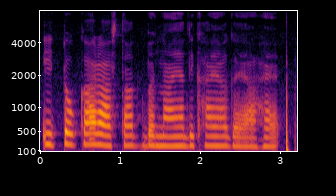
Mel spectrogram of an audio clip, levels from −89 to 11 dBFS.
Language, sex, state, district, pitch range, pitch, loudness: Hindi, female, Haryana, Rohtak, 195-220 Hz, 200 Hz, -19 LUFS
